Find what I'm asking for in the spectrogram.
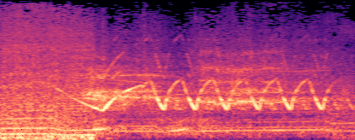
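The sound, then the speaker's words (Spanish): Police car siren wailing during a chase on a highway. The rapid, loud up-and-down wail repeats many times over a steady engine and road rumble. “Un coche de la policía le sigue por una autovía.”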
